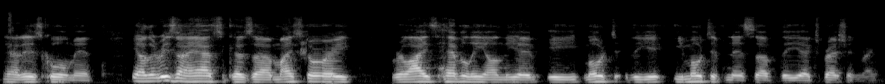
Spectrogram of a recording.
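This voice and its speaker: Male guest writer, middle pitch, relaxed, with short conversational replies. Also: normal speed, muffled recording. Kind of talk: casual chat on a live stream.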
